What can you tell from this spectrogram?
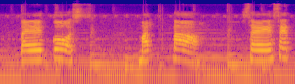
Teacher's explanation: Termasuk bunyi apiko alveolar karena dihasilkan dengan ujung lidah dan lengkung kaki gigi.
